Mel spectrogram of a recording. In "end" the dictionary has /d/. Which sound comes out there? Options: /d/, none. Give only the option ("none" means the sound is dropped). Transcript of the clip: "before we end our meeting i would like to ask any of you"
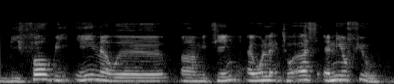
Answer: none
